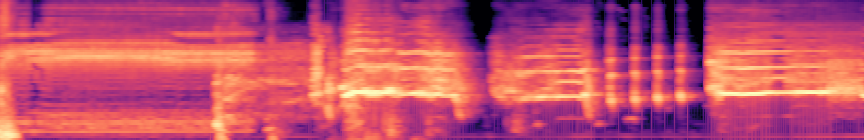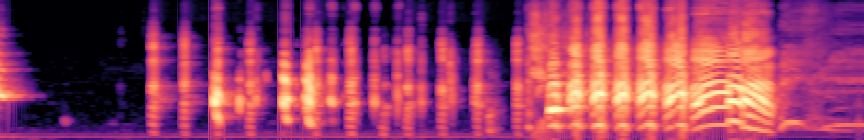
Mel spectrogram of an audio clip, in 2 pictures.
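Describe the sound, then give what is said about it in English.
A person mimics cicadas as heard in summer in Texas with their voice: a long raspy drone, then bursts of buzzing, runs of rapid dry clicks, and a final rattling, rising trill, all fairly loud and unaccompanied. “It's those things that, like, especially, like, oh, okay. Summer in Texas, they just go...”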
